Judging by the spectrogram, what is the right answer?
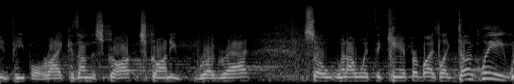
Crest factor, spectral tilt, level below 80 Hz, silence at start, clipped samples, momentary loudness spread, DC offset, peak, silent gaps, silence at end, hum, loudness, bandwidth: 14 dB; -4 dB/octave; -84 dBFS; 0 s; under 0.1%; 4 LU; under 0.1%; -16 dBFS; none; 0 s; none; -30 LUFS; 18 kHz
